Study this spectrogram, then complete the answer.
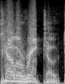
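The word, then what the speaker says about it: Talarico: I think Tallarico. Tallarico.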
